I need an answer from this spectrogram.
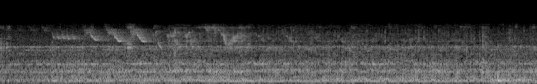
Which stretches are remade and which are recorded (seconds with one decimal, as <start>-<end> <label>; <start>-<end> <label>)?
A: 0.0-1.7 recorded; 1.7-4.9 remade; 4.9-5.4 recorded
